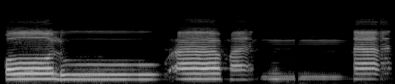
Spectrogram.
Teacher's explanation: Diulang dari qalu, lu-nya panjang. Lu-nya panjang 4 harokat.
